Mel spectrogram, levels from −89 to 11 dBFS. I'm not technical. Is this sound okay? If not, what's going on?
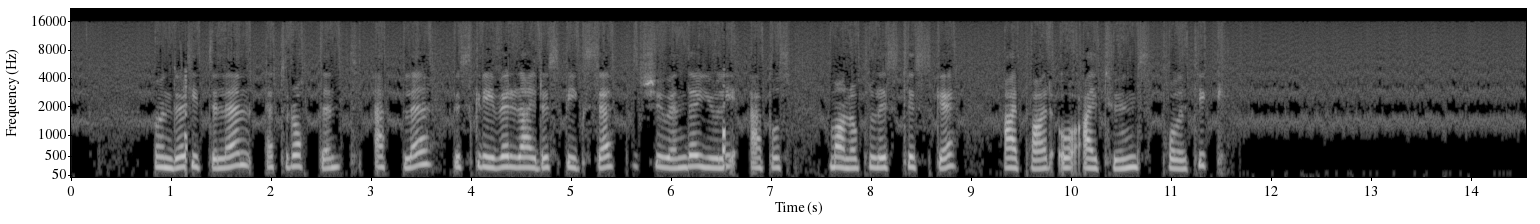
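No. Two things are wrong. The first is converter idle tones, present throughout the speech. The recording converter falls into a repeating pattern when the sound is quiet, which produces a whistle of about 1.5 kHz in the pauses and a grainy hiss under softer passages.

The second is damaged data in a compressed stream, at 1.11 s and 6.49 s. Each lasts about 60 ms. Part of the file there is corrupted, so the player briefly loses its place and you hear a short squawk or blip.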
